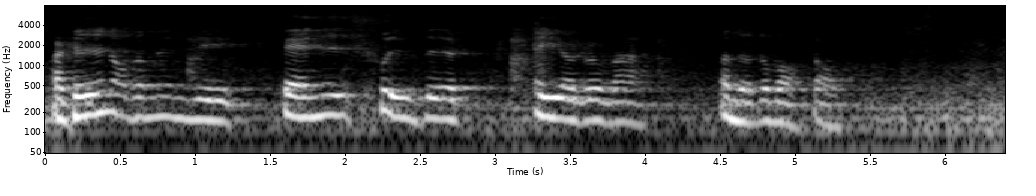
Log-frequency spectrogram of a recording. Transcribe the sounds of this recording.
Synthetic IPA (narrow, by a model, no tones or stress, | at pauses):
akɨːnɔðəmɨndiː | b̥ɛnɨɬwɪɨðɨr | ejərəva | ənədɔvɔdɔlˠ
